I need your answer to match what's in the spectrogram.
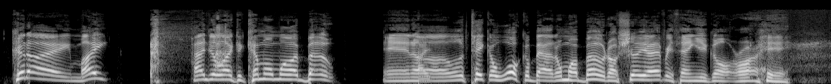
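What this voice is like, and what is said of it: Put-on Australian accent. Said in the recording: “I just wanted to show off my Australian accent.”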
